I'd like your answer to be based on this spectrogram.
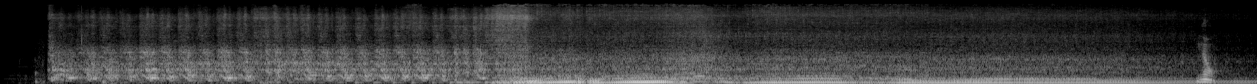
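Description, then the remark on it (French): A car engine cranks rhythmically for several seconds, then catches and roars into a loud rev before settling into a steady, rumbling idle. “Non, non, c'est pas non plus une histoire de voiture qui démarre.”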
